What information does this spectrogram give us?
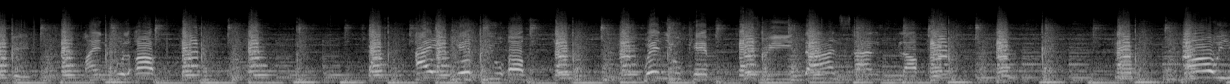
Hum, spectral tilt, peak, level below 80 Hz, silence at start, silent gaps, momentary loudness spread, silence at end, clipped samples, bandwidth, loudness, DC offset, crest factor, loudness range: none; -4 dB/octave; -4 dBFS; -36 dBFS; 0 s; none; 9 LU; 0 s; under 0.1%; 15.5 kHz; -22 LUFS; under 0.1%; 18 dB; 1 LU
